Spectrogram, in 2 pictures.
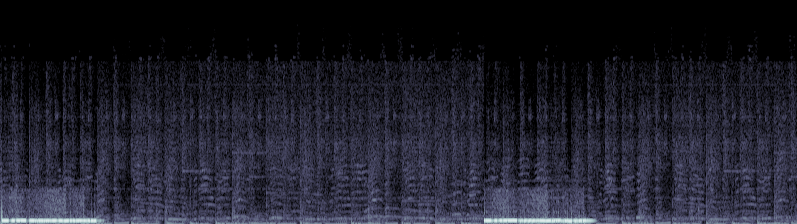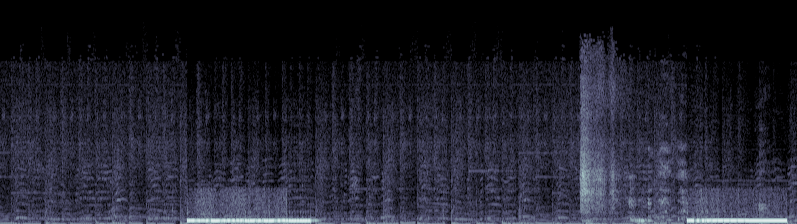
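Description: Telephone keypad dialing tones: steady one-second beeps repeating about every five seconds, loud and clear over a faint background hum, with no one talking.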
